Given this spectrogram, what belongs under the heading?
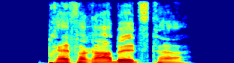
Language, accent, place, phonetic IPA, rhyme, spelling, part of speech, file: German, Germany, Berlin, [pʁɛfeˈʁaːbl̩stɐ], -aːbl̩stɐ, präferabelster, adjective, De-präferabelster.ogg
- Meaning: inflection of präferabel: 1. strong/mixed nominative masculine singular superlative degree 2. strong genitive/dative feminine singular superlative degree 3. strong genitive plural superlative degree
